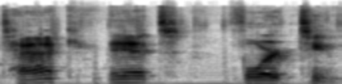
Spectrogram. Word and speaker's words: Tackit14: Tackit14. Tackit14. Tackit14. 4 syllables.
